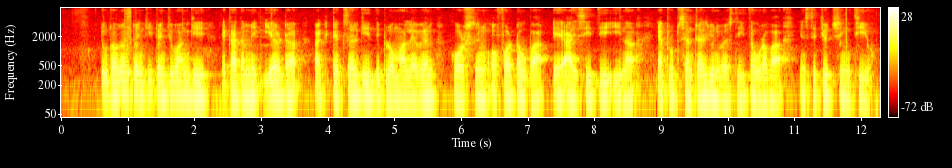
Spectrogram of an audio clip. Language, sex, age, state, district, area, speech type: Manipuri, male, 45-60, Manipur, Tengnoupal, rural, read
